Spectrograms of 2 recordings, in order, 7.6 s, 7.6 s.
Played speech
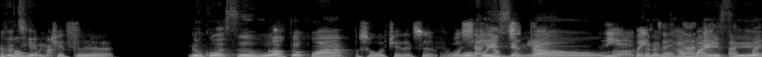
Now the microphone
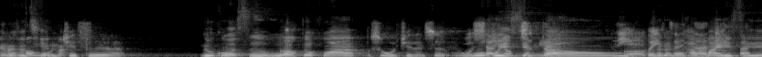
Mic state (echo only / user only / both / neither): echo only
